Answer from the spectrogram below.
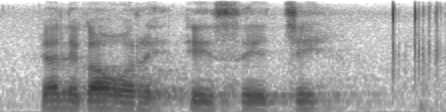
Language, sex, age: Northern Sotho, male, 25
